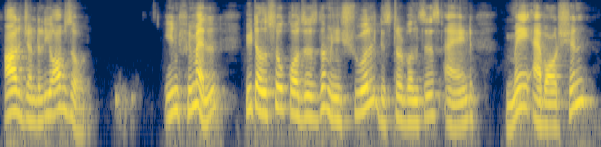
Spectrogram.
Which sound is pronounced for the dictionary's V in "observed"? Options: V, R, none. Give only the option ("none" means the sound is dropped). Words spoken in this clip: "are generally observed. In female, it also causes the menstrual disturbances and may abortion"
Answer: none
